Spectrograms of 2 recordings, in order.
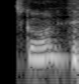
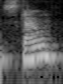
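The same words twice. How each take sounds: First: "scorn" with an or vowel and a rolled r; scorn pronunciation. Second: "scown" said with an ow vowel, rhyming with town; scown pronunciation. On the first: Running through the ways viewers say it, scorn pronunciation. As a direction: say "scorn" the Scottish way, like corn. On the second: Running through the ways viewers say it, scown pronunciation. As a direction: say "scown" like clown. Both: Shown as a demonstration. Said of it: "Scone, scone".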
